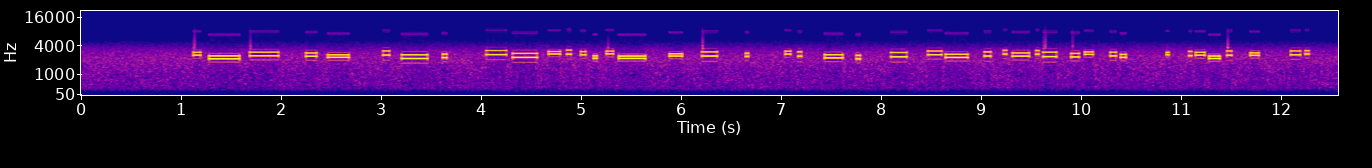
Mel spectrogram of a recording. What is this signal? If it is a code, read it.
Pairs of high tones at irregular times. There is no code.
